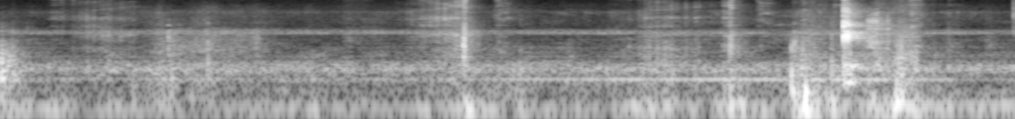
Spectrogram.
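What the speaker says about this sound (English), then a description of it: "I'm going to take some scissors and I'm just going to clip off the excess around the corners" Scissors snip away excess fabric around the corners of a sewn wristlet pouch, giving a few quiet, close cuts that cluster near the end over a soft room background.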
